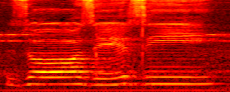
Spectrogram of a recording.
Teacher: ये भारी आवाज़ है। इसे अदा करते वक्त ज़ुबान की जड़ ऊपर तालू की तरफ उठती है और मुंह भरकर आवाज़ निकलती है।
